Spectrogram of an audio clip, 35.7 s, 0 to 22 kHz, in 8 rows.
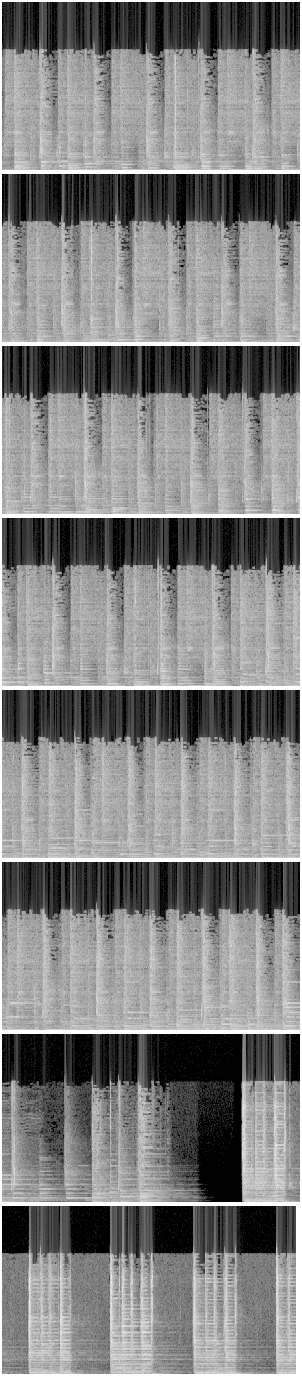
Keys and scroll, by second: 1.5 Delete, 3.1 Caps_Lock, 4.7 r, 8.1 ctrl+e, 8.3-10.7 typing, 13.0 ctrl+e, 13.1 w, 14.9 ctrl+e, 15.0 w, 21.4 w, 23.9 1, 28.0 ctrl+e, 28.2 r, 29.0 ctrl+e, 29.0 w, 30.5 ctrl+e, 30.5 w.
